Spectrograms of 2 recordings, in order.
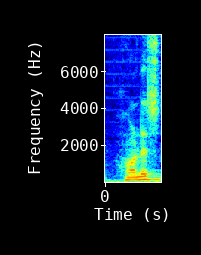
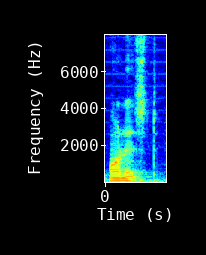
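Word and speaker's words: honest: এখানে দেখো যে ওয়ার্ডটা রয়েছে শূন্যস্থানের পরে, এই ওয়ার্ডটা উচ্চারণটা ভাওয়েল প্রোনাউন্সিয়েশন দিয়ে শুরু হচ্ছে, অনেস্ট। হনেস্ট নয় কিন্তু অনেস্ট, তার জন্য এখানে অ্যান হয়েছে।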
